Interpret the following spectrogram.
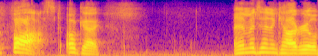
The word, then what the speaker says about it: Fast: I always thought it was fast, because in the game, it's pronounced fast. So it's Jasper Faust.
